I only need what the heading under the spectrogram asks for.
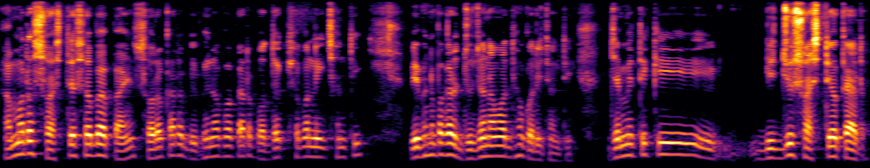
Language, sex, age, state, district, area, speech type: Odia, male, 18-30, Odisha, Jajpur, rural, spontaneous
